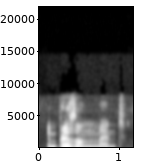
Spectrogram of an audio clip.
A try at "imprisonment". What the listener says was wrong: Okay, imprisonment. That would not be imprison with an S. That is going to be a Z sound. Imprisonment.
